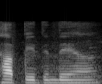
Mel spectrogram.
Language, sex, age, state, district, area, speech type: Punjabi, male, 45-60, Punjab, Jalandhar, urban, spontaneous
